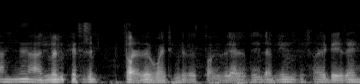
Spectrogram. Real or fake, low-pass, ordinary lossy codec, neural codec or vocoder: fake; 7.2 kHz; none; codec, 16 kHz in and 24 kHz out, 0.6 kbps, FireRedTTS-2 codec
